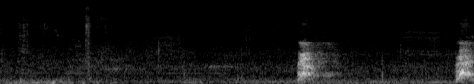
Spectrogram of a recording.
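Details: Vern, a rescued Saint Bernard with bone cancer from North St Louis, talking with the neighbourhood dogs: after a quiet stretch, two loud, deep single barks about one and a half seconds apart, with faint background noise between.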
